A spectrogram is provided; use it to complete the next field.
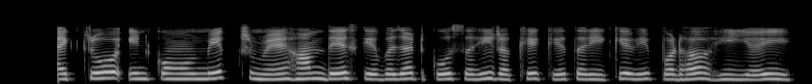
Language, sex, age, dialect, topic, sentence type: Magahi, female, 60-100, Central/Standard, banking, statement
